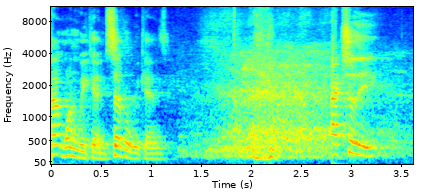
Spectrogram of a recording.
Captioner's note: laughter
